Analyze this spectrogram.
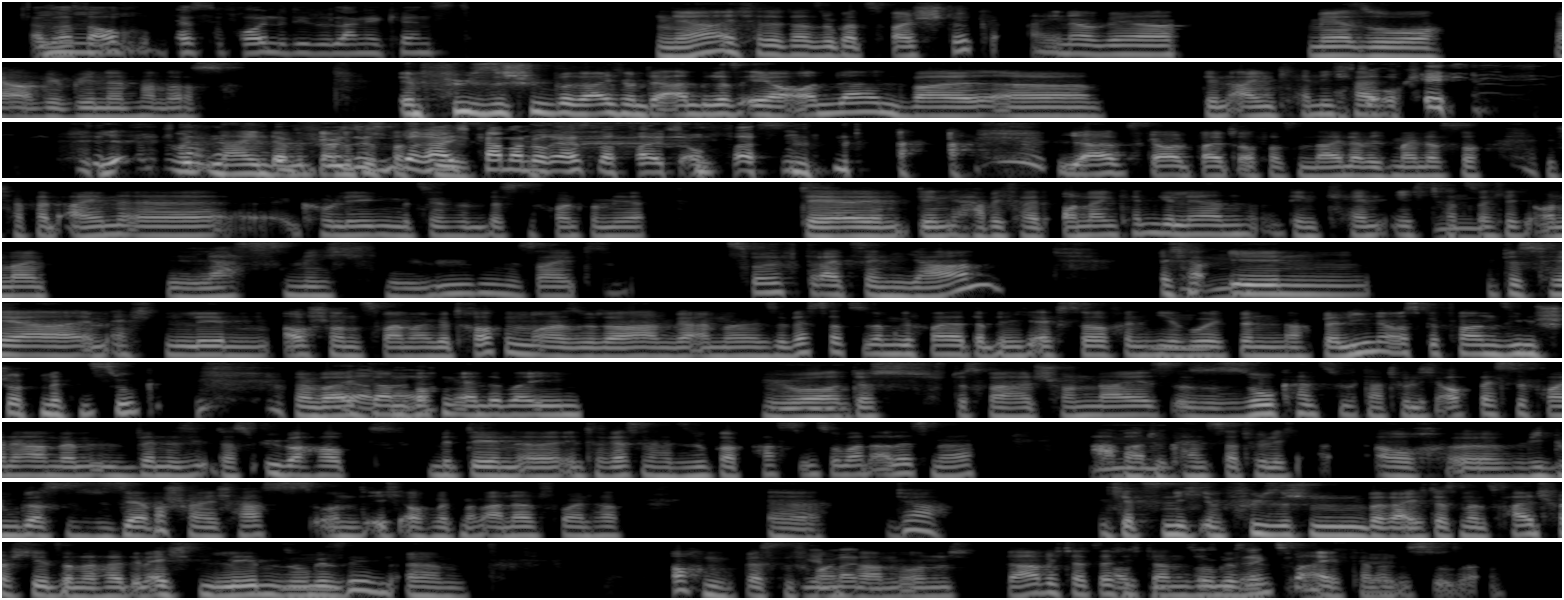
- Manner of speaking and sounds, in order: laughing while speaking: "okay"; laugh; laugh; laughing while speaking: "auffassen"; tapping; other background noise; laughing while speaking: "Stunden mit'm Zug"; stressed: "zwei"
- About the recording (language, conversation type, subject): German, unstructured, Wie hast du deinen besten Freund oder deine beste Freundin kennengelernt?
